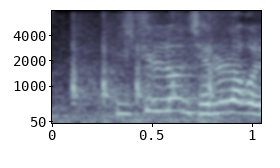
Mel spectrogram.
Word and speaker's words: 입실론 제로: 자 이거를 어떻게 읽느냐 이거를 입실론 입실론 제로라고 읽어요 입실론제로 입실론 제로라고 읽습니다 그다음에 자 이거 뭐라고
